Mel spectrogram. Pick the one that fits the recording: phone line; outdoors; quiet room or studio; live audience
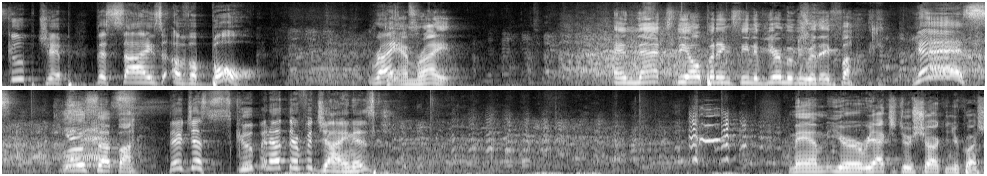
live audience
